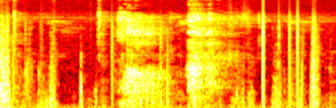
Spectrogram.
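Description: A dog moving about and sniffing, with two short sniffs about a second in and sharp clicks of its claws on a concrete floor.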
